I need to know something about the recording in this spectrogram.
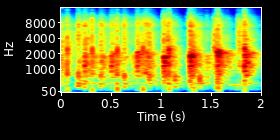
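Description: Steady applause from a small group at an amateur recreational soccer league gathering in Puerto Rico, a dense patter of overlapping hand claps with sharp, bright accents, holding at a fairly even loudness throughout without any voices.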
